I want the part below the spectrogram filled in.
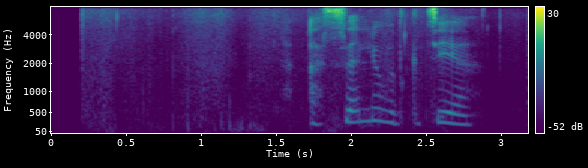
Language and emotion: Russian, positive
